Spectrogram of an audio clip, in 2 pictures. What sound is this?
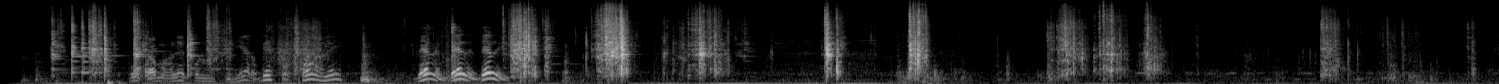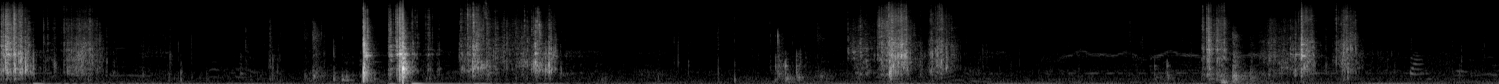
Soundscapes > Urban
Obrero trabaja con pala Honduras
A person digs with a shovel in San Juancito, Honduras. In the late 19th century, it was one of the most important silver and gold mining centers in Central America, operated by a New York-based company.
construction, field-recording, honduras, PERCUSIVE, shovel, tegucigalpa, worker, working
